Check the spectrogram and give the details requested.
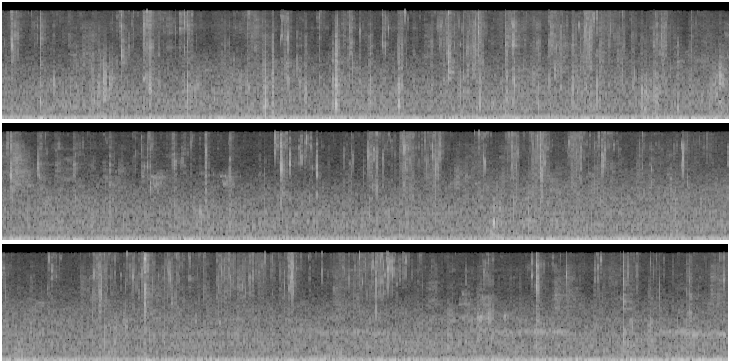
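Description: Close-up chewing and mouth sounds of someone eating a rice meal, with frequent small wet clicks and smacks, over a steady low hum.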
